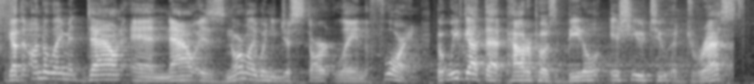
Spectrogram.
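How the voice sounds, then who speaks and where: This thirty-something renovation vlogger has a highish, bright, forceful voice with lively intonation and a moderate pace. He explains building repairs in a casual, matter-of-fact way from a large empty brick building. His camera mic, held at arm's length, adds slight hiss or hum.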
